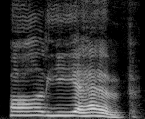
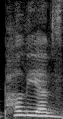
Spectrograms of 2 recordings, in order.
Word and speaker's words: Poilievre: Party of Canada and kids finally five it's pronounced POV PV as the leader of the official opposition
